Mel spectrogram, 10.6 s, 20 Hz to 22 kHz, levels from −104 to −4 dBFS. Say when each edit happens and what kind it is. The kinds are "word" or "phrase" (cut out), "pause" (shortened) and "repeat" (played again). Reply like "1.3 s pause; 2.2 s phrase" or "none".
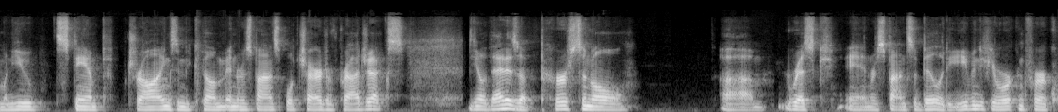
1.2 s pause; 4.6 s pause; 7.7 s pause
